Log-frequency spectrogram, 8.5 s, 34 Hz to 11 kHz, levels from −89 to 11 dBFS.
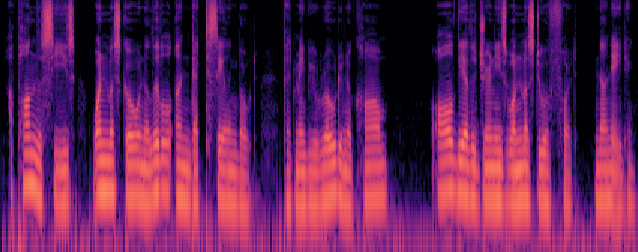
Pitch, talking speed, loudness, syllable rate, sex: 115 Hz, 205 wpm, -22 LUFS, 5.9 syllables/s, male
